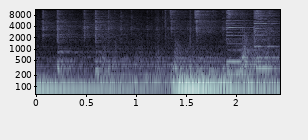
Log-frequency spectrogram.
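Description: Instrumental music with drums and percussion, no singing; a heavy low drum beat comes in about one and a half seconds in.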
